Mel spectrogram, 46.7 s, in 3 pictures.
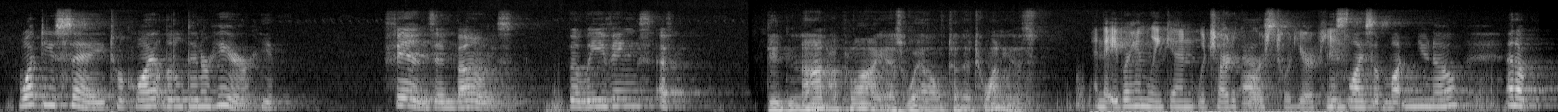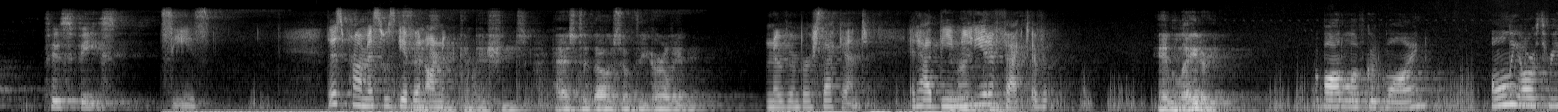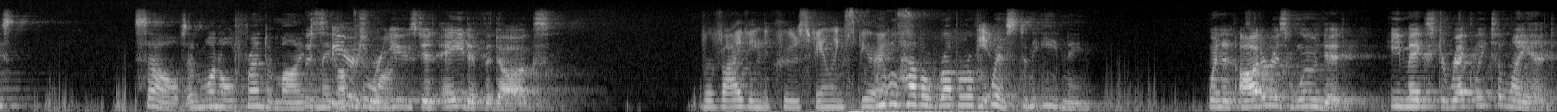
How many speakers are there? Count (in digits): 4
